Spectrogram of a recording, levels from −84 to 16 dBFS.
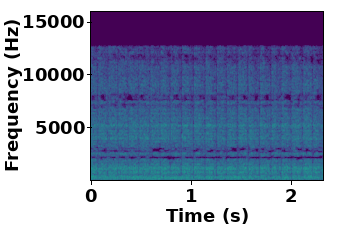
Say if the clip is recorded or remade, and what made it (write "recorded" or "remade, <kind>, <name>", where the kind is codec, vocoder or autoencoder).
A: remade, vocoder, BigVGAN v2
